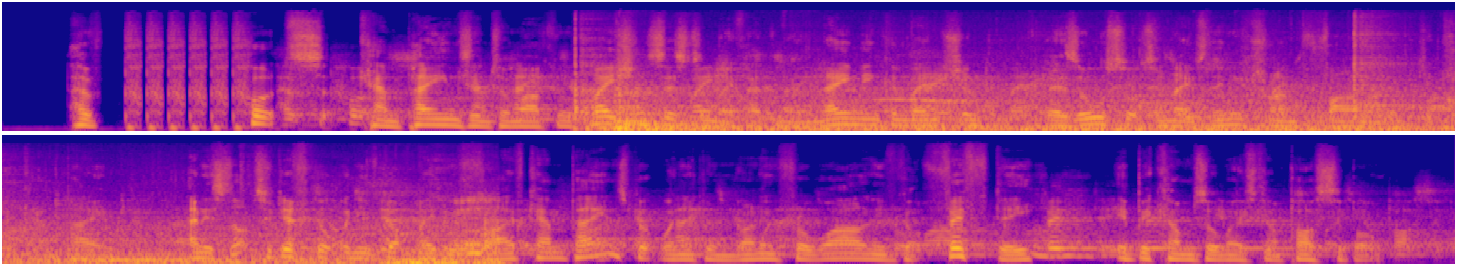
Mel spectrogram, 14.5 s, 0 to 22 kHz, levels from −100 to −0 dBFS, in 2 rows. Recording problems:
echo of what is said; strong; throughout; 490 ms later, 8 dB below the speech
audio stuttering; at 0.5 s
footsteps; loud; from 3 to 10 s; peak 6 dB above the speech

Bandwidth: 17 kHz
